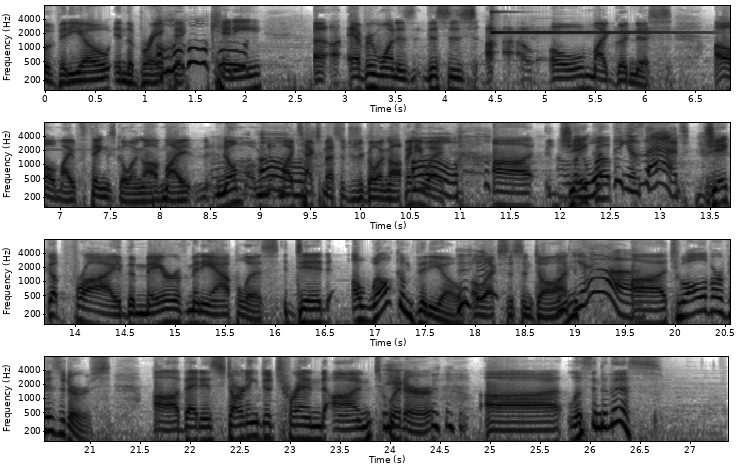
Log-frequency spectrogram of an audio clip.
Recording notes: Broadcasting live from the AC Hotel in downtown Minneapolis for the Super Bowl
